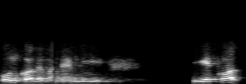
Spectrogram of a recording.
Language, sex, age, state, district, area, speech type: Bengali, male, 45-60, West Bengal, Purulia, urban, conversation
